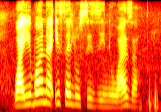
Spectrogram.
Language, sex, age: Xhosa, female, 20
